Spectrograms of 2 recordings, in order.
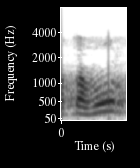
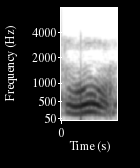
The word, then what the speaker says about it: طهور: إذا نطقها طهور خطأ، لأن المعنى يكون إذا نطقنا بالفتح لا يقبل الله صلاة بغير ماء أو بغير تراب، لا ليس هذا المعنى، المعنى بغير طهور أي بغير تطهر، المراد بفعل المتطهر، بغير طهور أي بغير وضوء، بفعل كذلك وضوء ووضوء بالفتح والضم.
